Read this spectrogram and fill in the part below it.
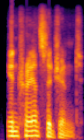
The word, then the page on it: Intransigent: American English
